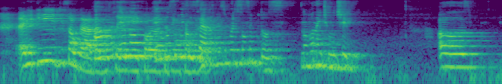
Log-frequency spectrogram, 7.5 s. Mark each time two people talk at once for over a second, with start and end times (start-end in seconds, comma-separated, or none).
1.4-3.1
